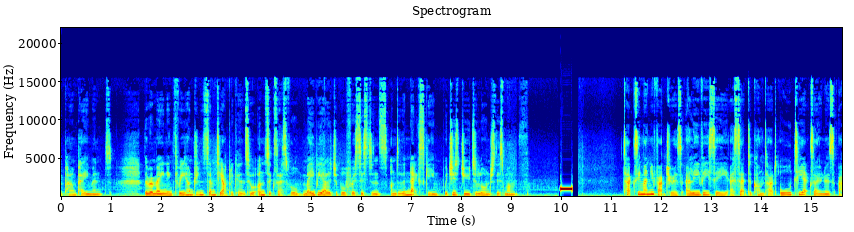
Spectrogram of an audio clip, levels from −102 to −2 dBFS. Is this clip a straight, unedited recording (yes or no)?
yes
